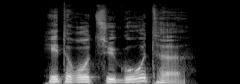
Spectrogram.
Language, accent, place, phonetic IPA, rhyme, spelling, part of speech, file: German, Germany, Berlin, [ˌheteʁot͡syˈɡoːtə], -oːtə, heterozygote, adjective, De-heterozygote.ogg
- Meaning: inflection of heterozygot: 1. strong/mixed nominative/accusative feminine singular 2. strong nominative/accusative plural 3. weak nominative all-gender singular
